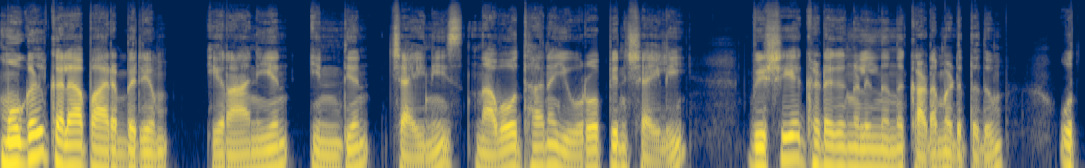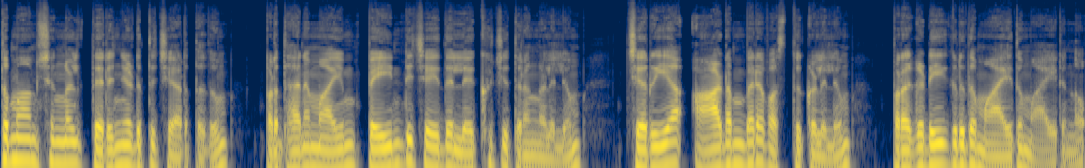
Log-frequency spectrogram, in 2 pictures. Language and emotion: Malayalam, neutral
